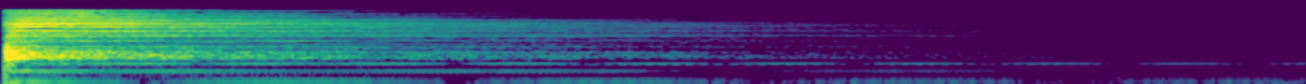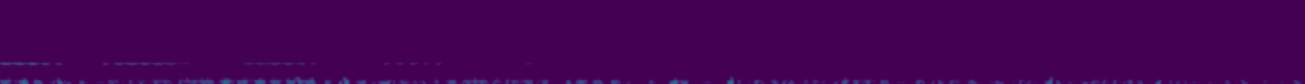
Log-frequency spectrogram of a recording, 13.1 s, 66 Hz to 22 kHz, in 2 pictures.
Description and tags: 18" Paiste innovations medium crash recorded with h4n as overhead and a homemade kick mic.
crash, cymbal, h4n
